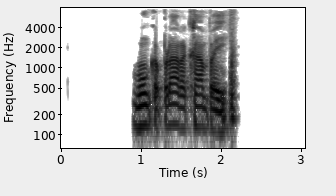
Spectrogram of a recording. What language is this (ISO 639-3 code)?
mki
